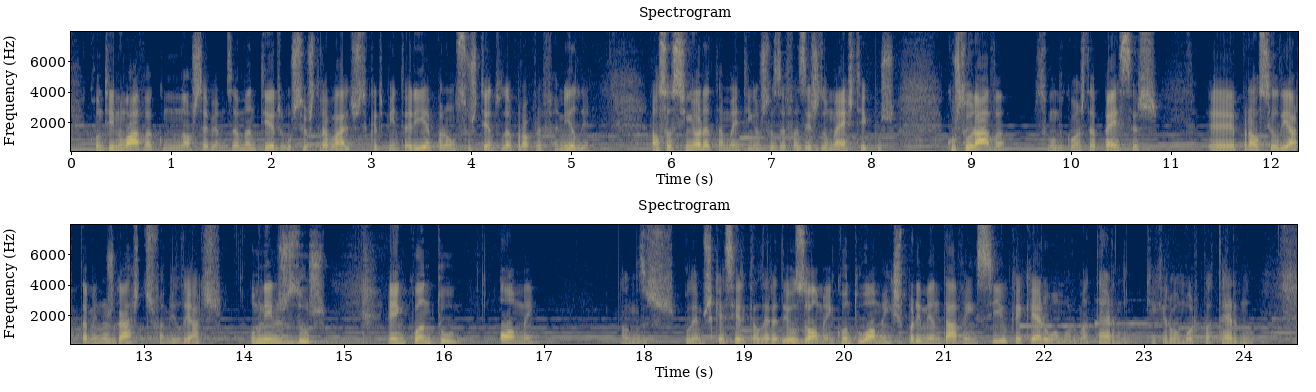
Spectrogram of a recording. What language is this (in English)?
Portuguese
